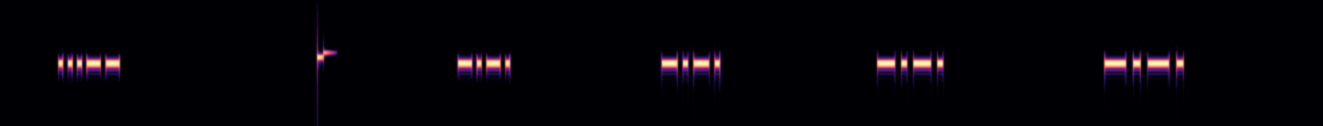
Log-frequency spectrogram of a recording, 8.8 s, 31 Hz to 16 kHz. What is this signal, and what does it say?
Morse code, heard as a keyed tone, about 34 wpm, spaced as for 8 wpm, 700 Hz. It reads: 3 CCCC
